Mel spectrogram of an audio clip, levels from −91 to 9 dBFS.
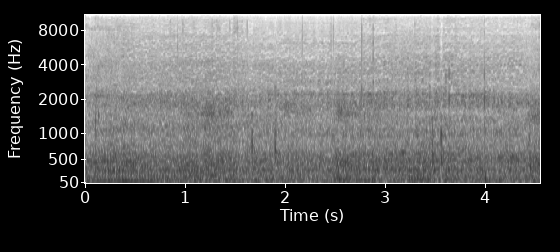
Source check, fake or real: real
